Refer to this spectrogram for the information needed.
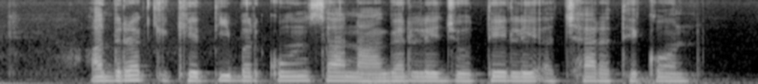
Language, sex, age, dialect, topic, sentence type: Chhattisgarhi, male, 18-24, Northern/Bhandar, agriculture, question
